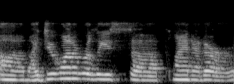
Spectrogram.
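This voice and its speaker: A woman with a New York accent speaks in a somewhat breathy voice. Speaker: singer. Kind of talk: interview.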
